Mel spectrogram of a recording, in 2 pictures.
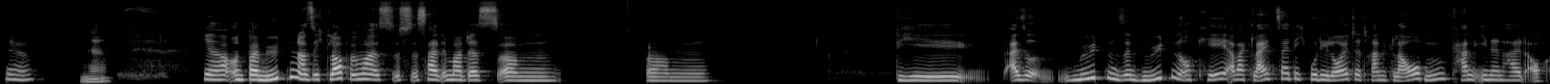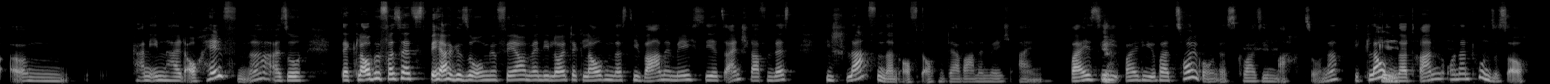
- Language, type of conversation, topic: German, podcast, Was hilft dir wirklich beim Einschlafen?
- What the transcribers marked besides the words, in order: other background noise; laughing while speaking: "versetzt Berge"; stressed: "die schlafen"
